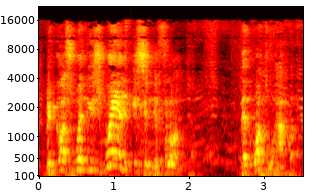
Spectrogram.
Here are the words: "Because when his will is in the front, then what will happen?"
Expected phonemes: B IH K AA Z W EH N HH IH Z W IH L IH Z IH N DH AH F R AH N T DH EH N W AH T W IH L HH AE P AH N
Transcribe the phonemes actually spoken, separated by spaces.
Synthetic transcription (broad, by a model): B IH K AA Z W EH N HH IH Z W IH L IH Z IH N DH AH F L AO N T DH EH N W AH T W IH L HH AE P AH N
